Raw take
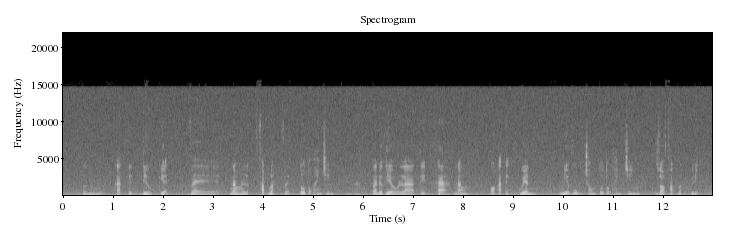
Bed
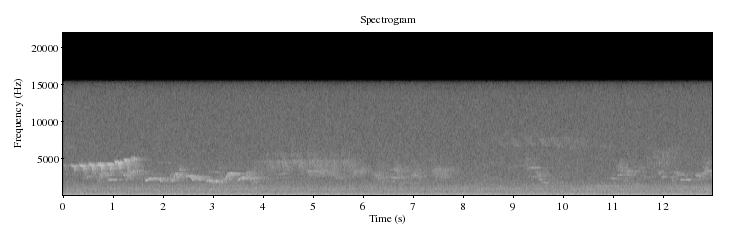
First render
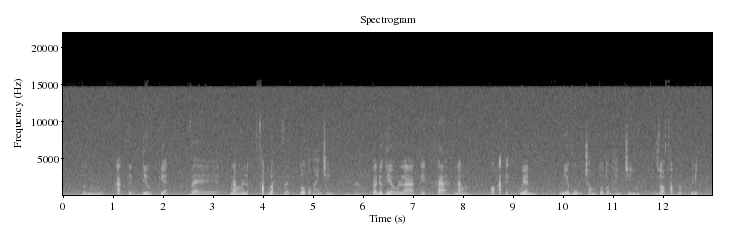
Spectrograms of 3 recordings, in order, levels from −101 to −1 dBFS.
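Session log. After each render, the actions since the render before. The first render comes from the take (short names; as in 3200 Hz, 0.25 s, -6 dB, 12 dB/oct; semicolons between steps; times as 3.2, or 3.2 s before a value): nothing audible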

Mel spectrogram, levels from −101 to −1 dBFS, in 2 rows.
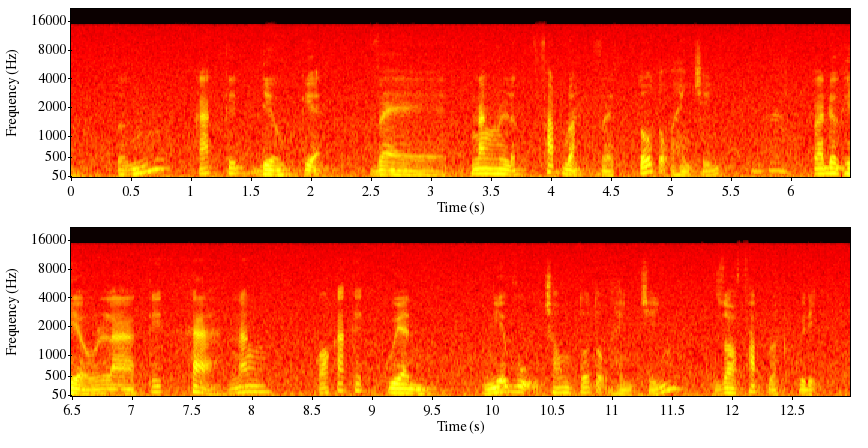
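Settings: de-hum 50 Hz, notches 5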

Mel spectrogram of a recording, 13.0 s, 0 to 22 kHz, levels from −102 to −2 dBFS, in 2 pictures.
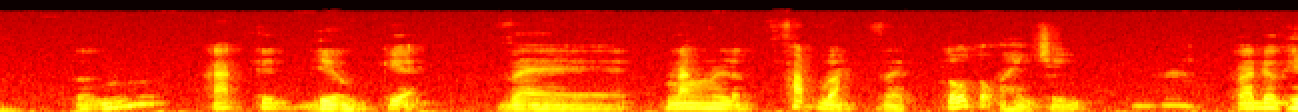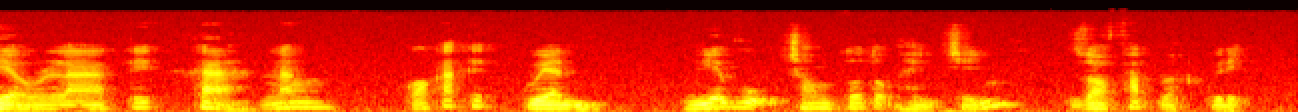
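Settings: noise print and reduce 12 dB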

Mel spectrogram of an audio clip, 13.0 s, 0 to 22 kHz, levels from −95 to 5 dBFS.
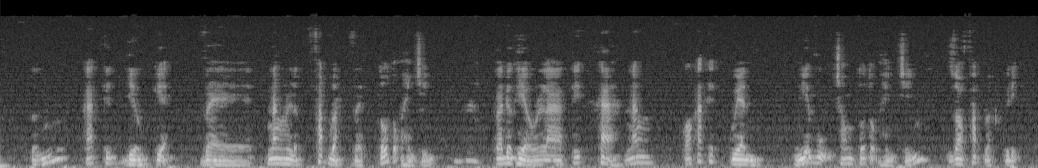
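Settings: low shelf 280 Hz +10.5 dB; comb 4.2 ms, depth 46%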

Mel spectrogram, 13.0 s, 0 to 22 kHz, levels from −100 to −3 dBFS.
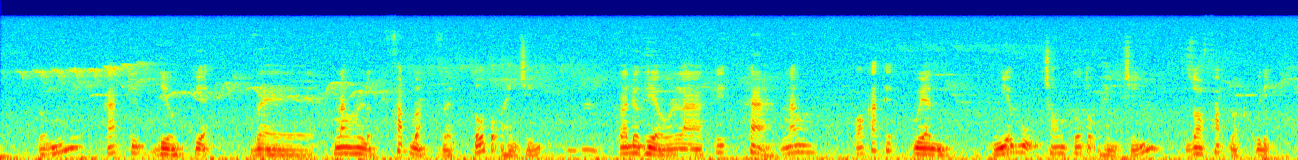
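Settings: add bed -5.5 dB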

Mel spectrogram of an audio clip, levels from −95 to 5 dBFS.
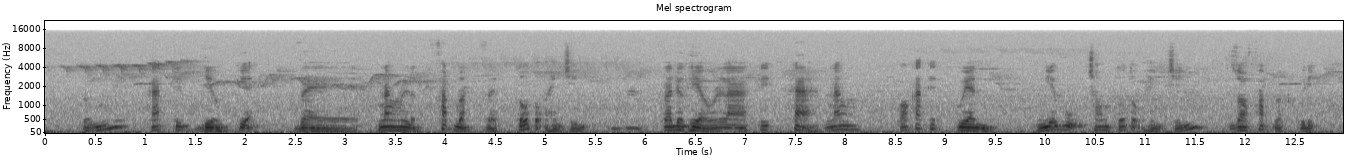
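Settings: gain +3.5 dB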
